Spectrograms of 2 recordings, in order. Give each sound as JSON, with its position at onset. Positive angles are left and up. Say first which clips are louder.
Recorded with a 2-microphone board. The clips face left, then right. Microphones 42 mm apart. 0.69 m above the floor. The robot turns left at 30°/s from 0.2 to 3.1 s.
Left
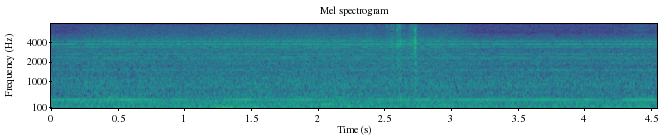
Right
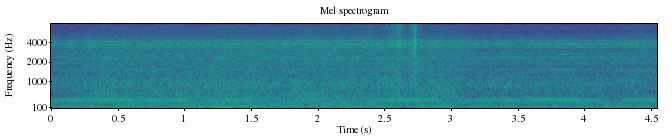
{"t": 1.1, "sound": "a child speaking", "louder": "even", "side_deg": -55, "distance_m": 1.7}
